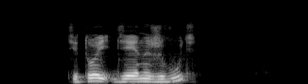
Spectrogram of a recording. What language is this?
Belarusian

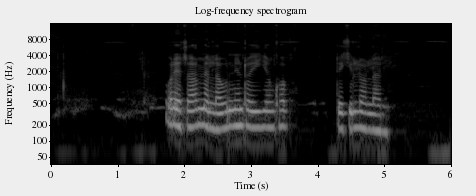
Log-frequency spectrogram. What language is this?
Masai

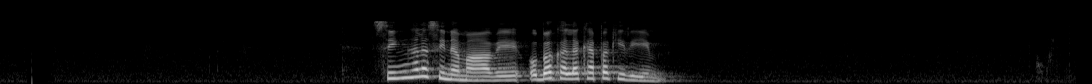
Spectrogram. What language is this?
Sinhala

